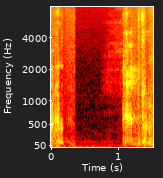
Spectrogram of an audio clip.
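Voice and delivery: soft whispered agreement; whispering. Real, not acted. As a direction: keep it under your breath. Continues the whisper.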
